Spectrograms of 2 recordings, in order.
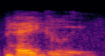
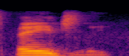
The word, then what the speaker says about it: Pagely: of promic but my my wife pronounces it pegley now I don't I don't understand where how she beats me but she calls it pegley I had to correct her all the time it's pagely yeah yeah like like the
